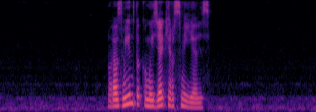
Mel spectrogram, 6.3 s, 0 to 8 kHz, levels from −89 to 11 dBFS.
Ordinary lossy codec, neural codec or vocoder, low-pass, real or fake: none; codec, 16 kHz, 2 kbps, FreqCodec, larger model; none; fake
